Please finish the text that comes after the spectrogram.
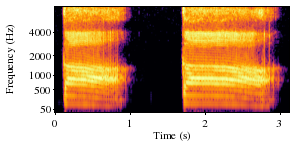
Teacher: जुबान की जड़ ऊपर वाले तालू के सख्त हिस्से से लगे तो यह काफ पढ़ा जाता है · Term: बारीक काफ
